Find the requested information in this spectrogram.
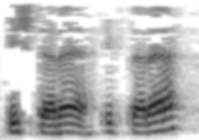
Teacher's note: حكم الألف المادية التقليل قولا واحدة، وحكم حرف الراء الترقيق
